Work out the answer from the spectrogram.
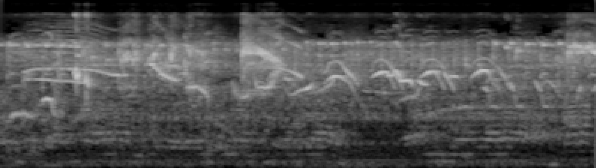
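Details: Oriental magpie-robin during a training session, singing a rich, fast run of whistled slurs and upward and downward sweeps, with a high-pitched steady hiss and faint low hum behind.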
